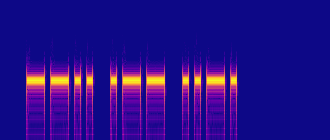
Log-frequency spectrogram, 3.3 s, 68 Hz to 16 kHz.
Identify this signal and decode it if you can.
Morse code, heard as a keyed tone, about 20 wpm, 700 Hz. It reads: ZWF
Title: USA Call Sign Postfixes - 3 Letters 20wpm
